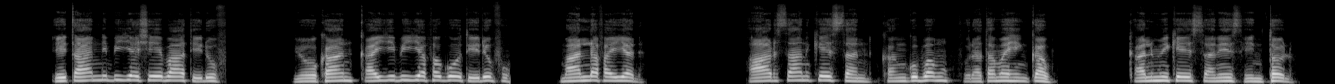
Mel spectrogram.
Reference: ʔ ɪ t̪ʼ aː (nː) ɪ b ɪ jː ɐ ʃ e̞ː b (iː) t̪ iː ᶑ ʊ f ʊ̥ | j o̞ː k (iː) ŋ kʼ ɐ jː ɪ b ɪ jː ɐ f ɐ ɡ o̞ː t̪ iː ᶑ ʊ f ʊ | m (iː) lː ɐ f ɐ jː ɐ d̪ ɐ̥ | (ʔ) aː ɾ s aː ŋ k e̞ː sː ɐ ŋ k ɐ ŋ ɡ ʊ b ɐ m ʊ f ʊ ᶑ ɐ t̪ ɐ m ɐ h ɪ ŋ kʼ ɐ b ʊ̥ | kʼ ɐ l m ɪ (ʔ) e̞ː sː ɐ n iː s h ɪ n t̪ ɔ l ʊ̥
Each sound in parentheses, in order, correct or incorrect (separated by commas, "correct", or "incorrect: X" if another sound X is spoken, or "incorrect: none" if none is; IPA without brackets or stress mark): correct, incorrect: aː, incorrect: aː, incorrect: aː, correct, incorrect: k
